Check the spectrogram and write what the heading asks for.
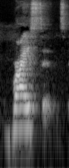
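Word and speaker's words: Brigtsen's: Bryson's. It's the one that just for the listeners, it looks like Brixton's. So you're going to look it up online, Brigston apostrophe S, pronounced Bryson's.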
